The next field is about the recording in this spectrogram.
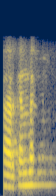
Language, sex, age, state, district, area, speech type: Odia, male, 18-30, Odisha, Boudh, rural, conversation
